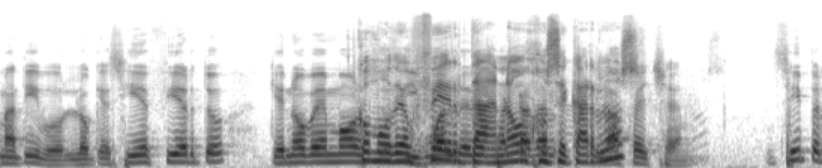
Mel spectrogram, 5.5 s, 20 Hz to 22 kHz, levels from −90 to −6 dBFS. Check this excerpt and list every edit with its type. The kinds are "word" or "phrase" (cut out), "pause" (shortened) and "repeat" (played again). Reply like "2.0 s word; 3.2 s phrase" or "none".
none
